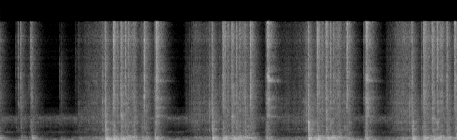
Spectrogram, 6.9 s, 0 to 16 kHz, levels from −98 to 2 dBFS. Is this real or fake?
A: fake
